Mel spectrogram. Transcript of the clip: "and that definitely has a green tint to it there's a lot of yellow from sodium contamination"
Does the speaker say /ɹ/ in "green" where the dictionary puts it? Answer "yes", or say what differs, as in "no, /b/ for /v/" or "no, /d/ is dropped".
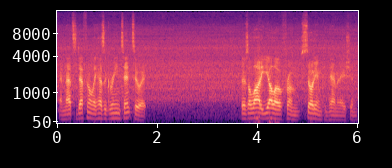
yes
